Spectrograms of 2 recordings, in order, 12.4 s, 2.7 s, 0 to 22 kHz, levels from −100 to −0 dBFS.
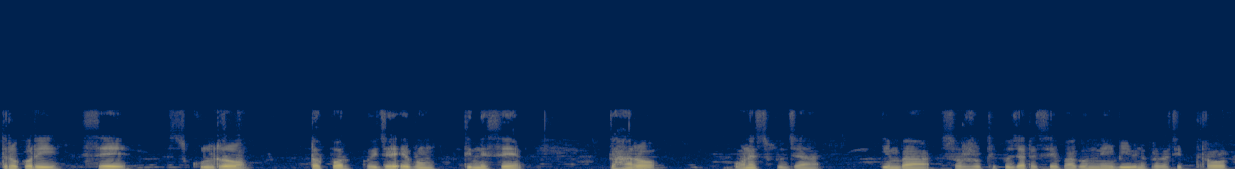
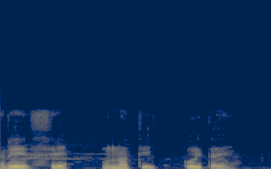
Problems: none marked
